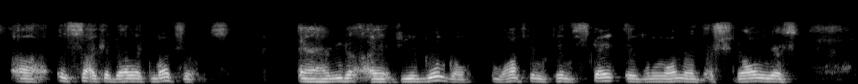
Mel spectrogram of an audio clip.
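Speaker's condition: Parkinson's; unable to make sound then

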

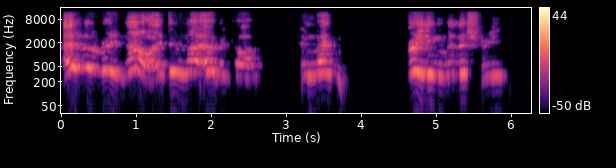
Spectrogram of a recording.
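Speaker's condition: Cerebral palsy, quadriplegia; cannot use arms

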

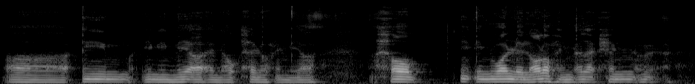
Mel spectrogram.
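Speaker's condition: Cleft palate and lip; hole in upper jaw

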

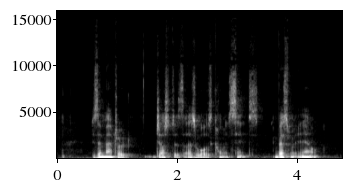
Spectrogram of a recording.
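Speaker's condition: Cerebral palsy; needed multiple therapies

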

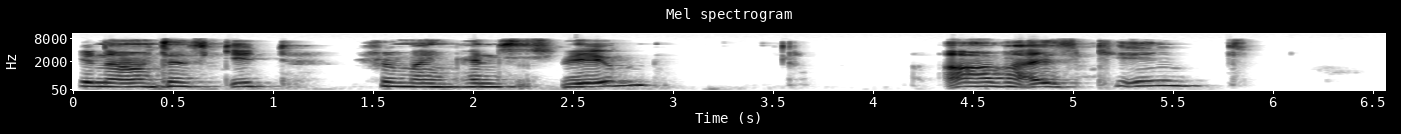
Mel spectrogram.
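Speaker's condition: Infantile cerebral palsy, spastic; worsening with growth

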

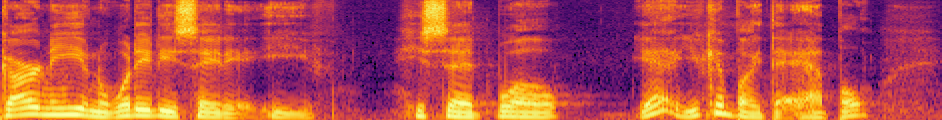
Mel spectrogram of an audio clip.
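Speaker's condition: No condition

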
